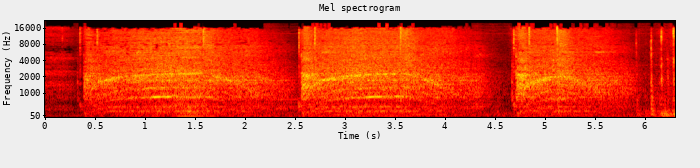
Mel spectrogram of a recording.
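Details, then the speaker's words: Honda Civic EF hatch, first start attempt after hooking up the battery: three two-second cranks of high wavering whir with no firing; owner suspects a bad starter or broken timing belt. "hmm that is an odd sound hmm could be a broken timing belt it could be a bad starter"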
